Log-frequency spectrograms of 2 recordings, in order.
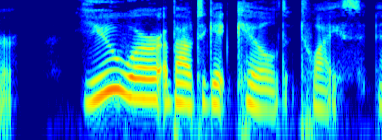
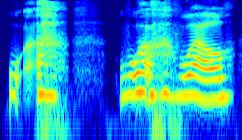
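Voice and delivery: sputtering; 5 semitones higher, 7 dB louder, slower than usual. Acted. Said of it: "Janine sputtered".

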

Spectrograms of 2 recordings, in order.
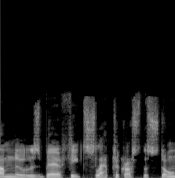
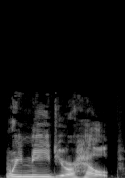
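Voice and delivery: pleading; 12 semitones higher, slower than usual. Acted. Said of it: "I pleaded".

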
